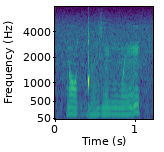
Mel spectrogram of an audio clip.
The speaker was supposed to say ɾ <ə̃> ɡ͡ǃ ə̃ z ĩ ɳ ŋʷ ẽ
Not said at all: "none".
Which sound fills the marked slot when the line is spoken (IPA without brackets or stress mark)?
ɔ̃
